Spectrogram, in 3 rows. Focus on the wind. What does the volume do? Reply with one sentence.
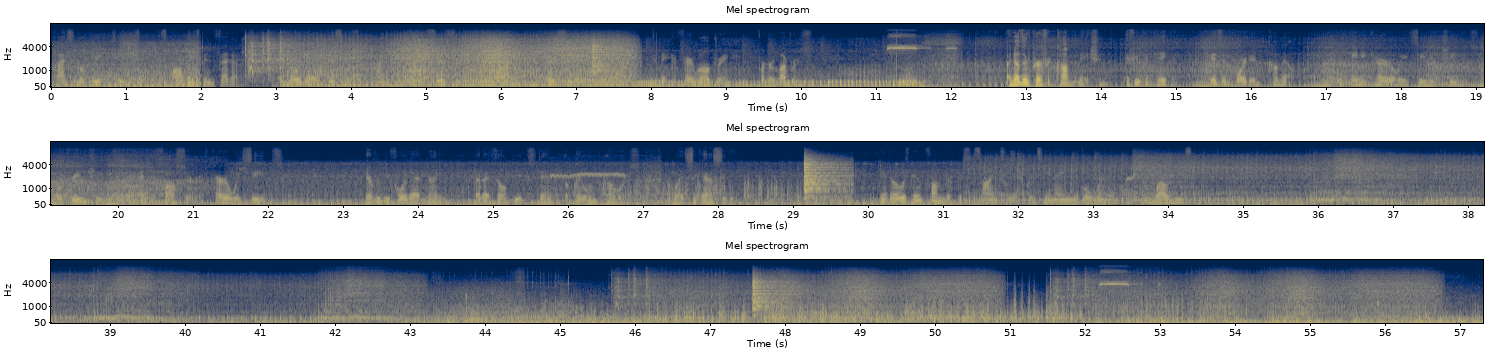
The loudness of the wind goes up.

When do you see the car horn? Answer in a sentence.
The car horn can be heard from 7.2 to 7.9 s, from 29.1 to 29.8 s and from 47.5 to 48.2 s.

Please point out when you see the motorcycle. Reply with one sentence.
The motorcycle can be heard from 0.0 to 57.2 s.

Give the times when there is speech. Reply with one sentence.
You can hear the speech from 0.0 to 10.2 s, from 12.7 to 22.2 s, from 23.2 to 28.2 s and from 30.1 to 34.3 s.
